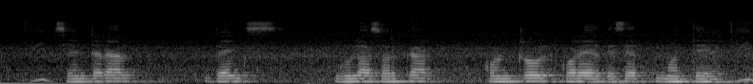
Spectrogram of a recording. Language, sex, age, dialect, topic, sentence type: Bengali, male, 18-24, Jharkhandi, banking, statement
